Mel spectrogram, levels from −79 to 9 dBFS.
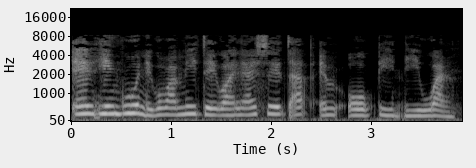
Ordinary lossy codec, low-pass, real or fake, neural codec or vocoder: MP3, 32 kbps; 9.9 kHz; fake; autoencoder, 22.05 kHz, a latent of 192 numbers a frame, VITS, trained on many speakers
